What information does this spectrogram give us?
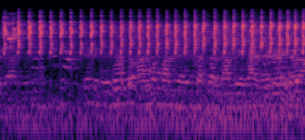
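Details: Champion lovebird delivering fast, even chirps in a continuous run, roughly seven per second, high and bright, with faint low murmuring in the background.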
